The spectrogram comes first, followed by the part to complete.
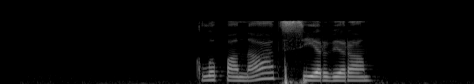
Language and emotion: Russian, neutral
